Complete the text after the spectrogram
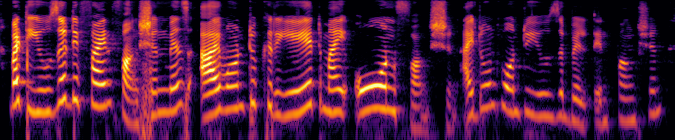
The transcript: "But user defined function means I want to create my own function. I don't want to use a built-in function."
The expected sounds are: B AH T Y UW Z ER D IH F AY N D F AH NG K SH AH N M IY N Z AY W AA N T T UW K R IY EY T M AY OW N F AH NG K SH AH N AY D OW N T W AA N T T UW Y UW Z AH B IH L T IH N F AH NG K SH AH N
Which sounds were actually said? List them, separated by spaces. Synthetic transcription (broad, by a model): B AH T Y UW Z ER D IH F AY N D F AH NG K SH AH N M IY N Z AY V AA N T T UW K R IY EY T M AY OW N F AH NG K SH AH N AY D OW N T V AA N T T UW Y UW Z AH B IH L T IH N F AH NG K SH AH N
